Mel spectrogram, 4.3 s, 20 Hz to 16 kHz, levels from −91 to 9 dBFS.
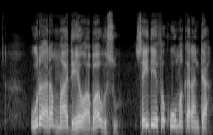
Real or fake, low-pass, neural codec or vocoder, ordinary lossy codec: real; 10.8 kHz; none; none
